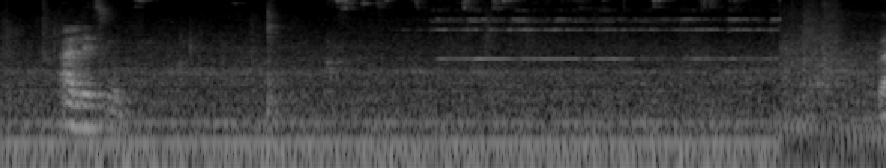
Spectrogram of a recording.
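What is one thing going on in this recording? A young woman speaks quietly nearby.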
